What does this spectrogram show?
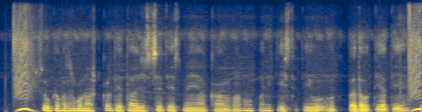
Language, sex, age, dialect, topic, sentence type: Hindi, male, 18-24, Awadhi Bundeli, agriculture, statement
